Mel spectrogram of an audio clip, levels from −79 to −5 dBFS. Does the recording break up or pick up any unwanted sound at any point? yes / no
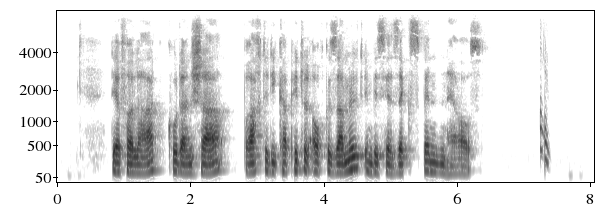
yes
